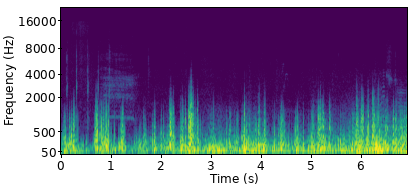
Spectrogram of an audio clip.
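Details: Goats being herded by Tuck, a six-month-old stockdog, bleat in short harmonic cries scattered through the clip, some overlapping, over steady low rumbling ground noise.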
